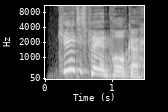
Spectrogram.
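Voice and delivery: cartoonish Irish accent, very high, very loud. Asked whether either of them can do one, a speaker tries an Irish accent. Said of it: "can either of you do an Irish accent? ... Let me try".

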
